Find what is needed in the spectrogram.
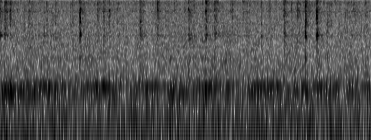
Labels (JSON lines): {"label": "ambient", "recorder": "HydroMoth"}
